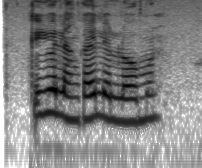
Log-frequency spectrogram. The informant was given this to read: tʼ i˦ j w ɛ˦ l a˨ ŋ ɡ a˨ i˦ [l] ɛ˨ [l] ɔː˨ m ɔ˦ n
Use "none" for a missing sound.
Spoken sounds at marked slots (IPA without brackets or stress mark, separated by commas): l, l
